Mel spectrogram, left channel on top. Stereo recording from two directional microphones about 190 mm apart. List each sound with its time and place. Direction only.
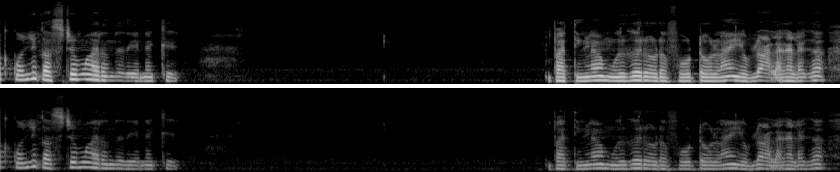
0.0 s a woman's voice: 40° left (ahead or behind)
3.8 s a sound: 35° left (ahead or behind)
5.4 s speech: 40° left (ahead or behind)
